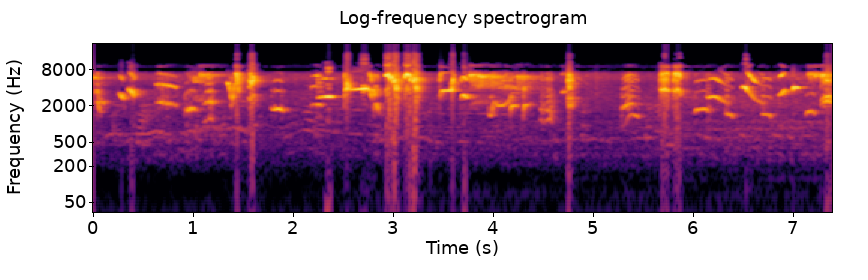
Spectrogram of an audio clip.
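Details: Chatty Oriental magpie-robin of the poci variety pouring out a dense, fast jumble of short whistled slurs, rising and falling chirps and loud clicking snaps with barely any gaps.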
